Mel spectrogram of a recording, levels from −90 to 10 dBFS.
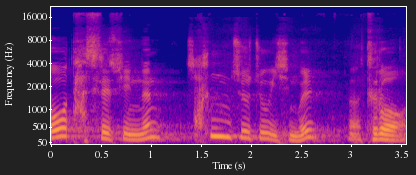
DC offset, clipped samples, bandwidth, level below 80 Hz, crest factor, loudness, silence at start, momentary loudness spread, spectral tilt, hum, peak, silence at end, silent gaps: under 0.1%; under 0.1%; 18 kHz; -56 dBFS; 16 dB; -22 LUFS; 0 s; 13 LU; -6 dB/octave; none; -4 dBFS; 0 s; none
